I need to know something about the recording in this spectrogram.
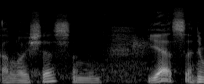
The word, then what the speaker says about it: Aloysius: People keep telling me that you pronounce it Aloysius. No, it's Aloysius.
